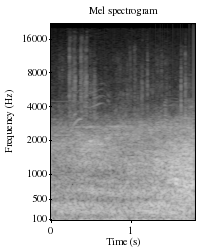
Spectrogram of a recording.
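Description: A French Dassault Rafale fighter jet approaches with its undercarriage down, a broad, rumbling engine roar that swells steadily louder over a couple of seconds.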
